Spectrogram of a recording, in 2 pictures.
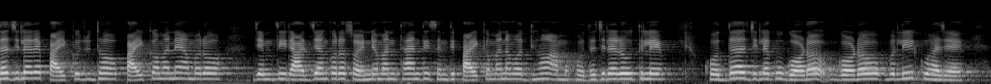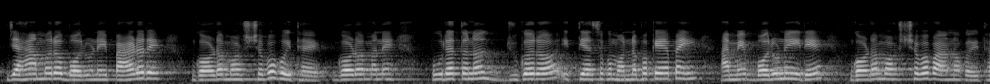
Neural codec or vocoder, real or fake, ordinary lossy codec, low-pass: none; real; none; none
